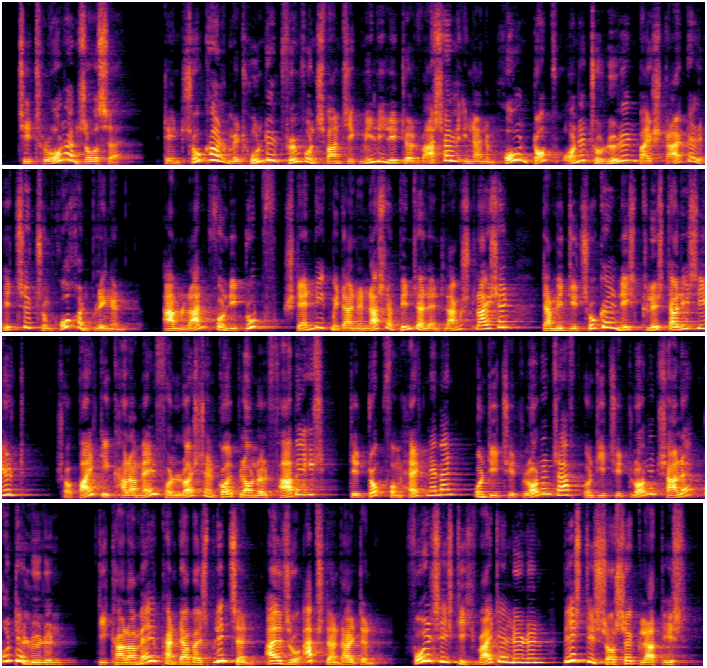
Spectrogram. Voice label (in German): Asiate, Dialekte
